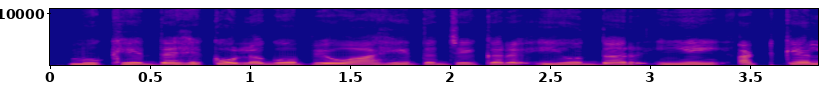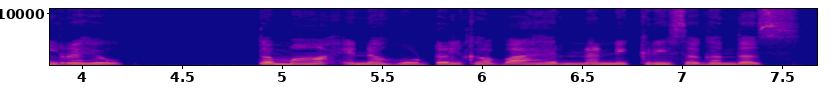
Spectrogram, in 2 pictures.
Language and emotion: Sindhi, fearful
